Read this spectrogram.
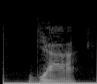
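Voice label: "gia3", Teochew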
